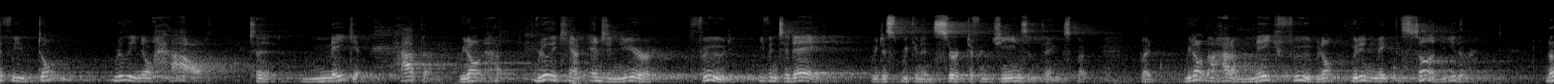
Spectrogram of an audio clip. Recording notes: At the Moot Community of the Guild Church of St Mary Aldermary in the City of London and in front of a packed crowd.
